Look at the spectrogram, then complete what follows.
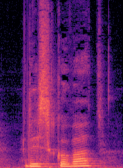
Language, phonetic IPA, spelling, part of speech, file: Czech, [ˈrɪskovat], riskovat, verb, Cs-riskovat.ogg
- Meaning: to gamble (to take a risk, with the potential of a positive outcome)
